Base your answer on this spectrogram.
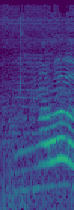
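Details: Domestic cat producing a thin meow that rises, swells and then falls away, preceded by a faint, quieter start.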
